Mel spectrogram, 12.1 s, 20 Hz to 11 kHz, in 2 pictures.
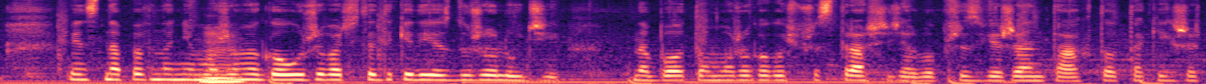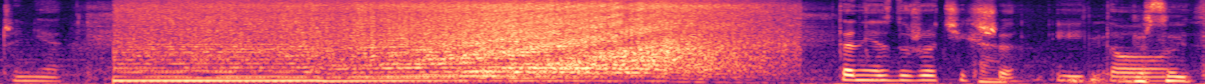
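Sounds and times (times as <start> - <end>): drone propellers buzzing: 6.6 - 10.1
rushing hiss of rotor wash: 6.6 - 10.2.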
